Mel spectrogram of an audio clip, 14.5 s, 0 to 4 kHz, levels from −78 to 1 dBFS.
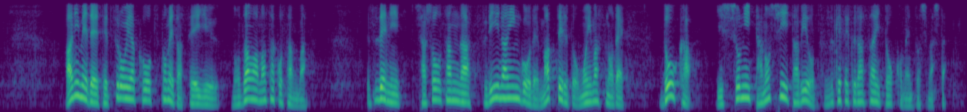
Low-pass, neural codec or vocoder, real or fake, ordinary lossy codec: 3.6 kHz; codec, 16 kHz, 4.8 kbps, FACodec; fake; none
